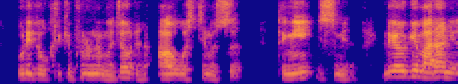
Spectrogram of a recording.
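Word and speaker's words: Augustinus: 이렇게 하고 뭐 키프리안 이렇게 말하는데 요즘은 원래의 발음대로 불러주는게 국제 표준입니다 그리고 히의 아스 스 그니까 어거스틴이 하지 말고 영어로는 어거스틴이 이게 라틴어 그 그들이 부르던 이름으로 우리도 그렇게 부르는 거죠 그래서 아우구스티누스 등이 있습니다 그까 여기 말하 세 도시가 특히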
